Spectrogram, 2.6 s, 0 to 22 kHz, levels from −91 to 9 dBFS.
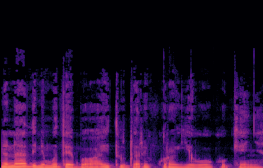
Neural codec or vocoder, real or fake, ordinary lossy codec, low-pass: vocoder, 44.1 kHz, 128 mel bands every 256 samples, BigVGAN v2; fake; MP3, 64 kbps; 19.8 kHz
